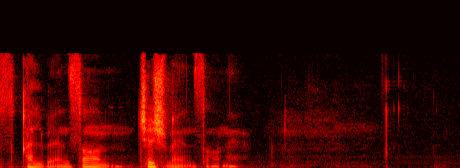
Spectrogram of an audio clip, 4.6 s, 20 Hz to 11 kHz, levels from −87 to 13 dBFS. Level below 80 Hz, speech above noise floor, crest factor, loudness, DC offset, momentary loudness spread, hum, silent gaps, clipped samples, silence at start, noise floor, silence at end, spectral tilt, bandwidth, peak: -68 dBFS; 34 dB; 24 dB; -32 LUFS; under 0.1%; 27 LU; none; none; under 0.1%; 0 s; -68 dBFS; 0.7 s; -3.5 dB/octave; 8 kHz; -12 dBFS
